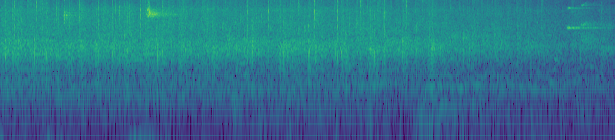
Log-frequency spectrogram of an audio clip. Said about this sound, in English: Standing ovation from the Mooney crowd.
